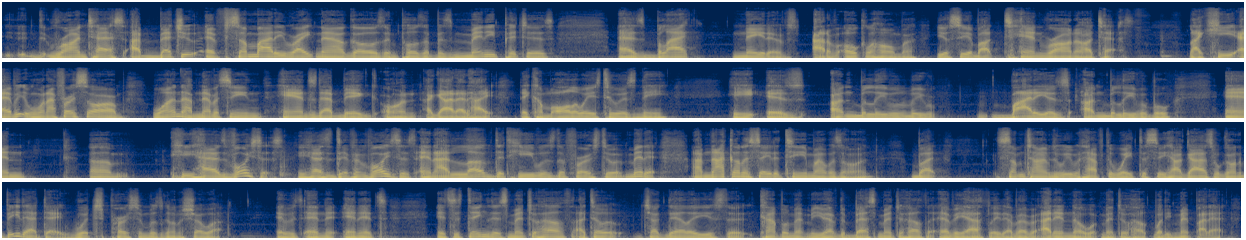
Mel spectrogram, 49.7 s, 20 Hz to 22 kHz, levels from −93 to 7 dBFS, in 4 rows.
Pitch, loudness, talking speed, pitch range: 95 Hz, -21 LUFS, 190 wpm, 85-105 Hz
